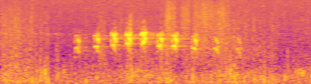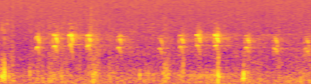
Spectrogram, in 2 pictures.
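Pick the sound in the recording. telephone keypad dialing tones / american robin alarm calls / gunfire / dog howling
american robin alarm calls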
